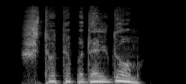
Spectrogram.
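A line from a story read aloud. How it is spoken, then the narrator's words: Quiet reply. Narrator (Russian): так же тихо ответила жена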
